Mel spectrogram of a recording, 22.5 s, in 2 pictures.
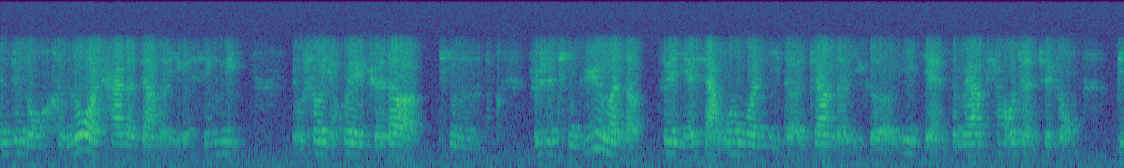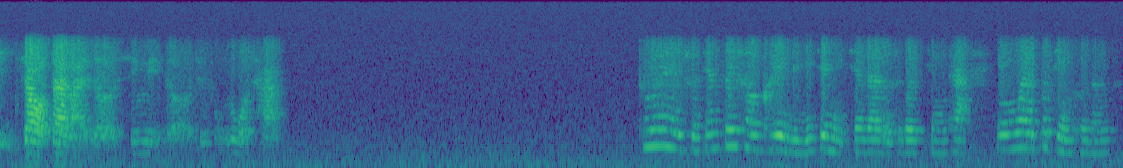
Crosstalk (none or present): none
